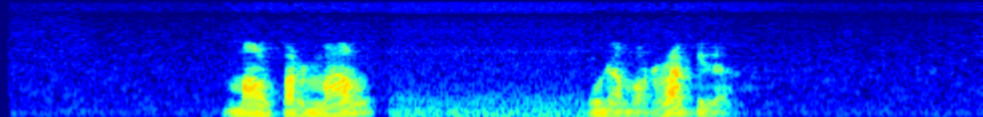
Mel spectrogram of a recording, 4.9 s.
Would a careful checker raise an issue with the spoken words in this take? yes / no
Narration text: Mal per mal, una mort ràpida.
no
